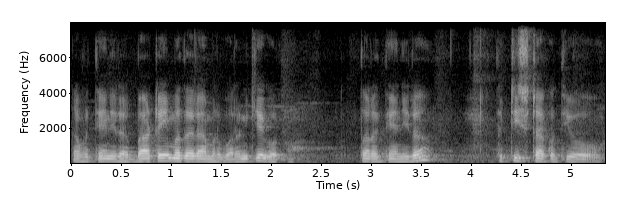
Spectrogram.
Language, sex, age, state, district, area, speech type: Nepali, male, 45-60, West Bengal, Darjeeling, rural, spontaneous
